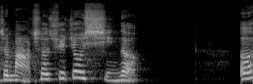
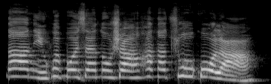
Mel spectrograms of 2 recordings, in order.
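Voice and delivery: fussing aunt; 7 semitones higher than usual. A narrator's reading. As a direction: fret at him like a worried aunt. 阿姨追问老先生. (阿姨着急地追问，声音尖高)

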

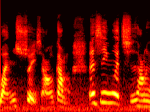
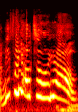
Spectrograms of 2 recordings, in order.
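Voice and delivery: loud, high-pitched outburst; mimicked frantic parent shouting; out-of-control yelling; 11 dB louder than usual. Shown as a demonstration. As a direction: yell like a parent losing it in public. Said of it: "失控的大叫".

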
